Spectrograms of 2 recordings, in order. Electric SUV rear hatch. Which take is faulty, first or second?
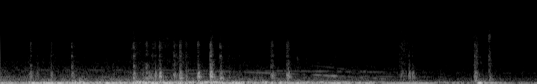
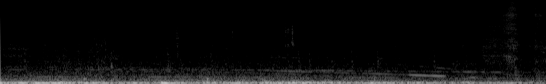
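first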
